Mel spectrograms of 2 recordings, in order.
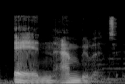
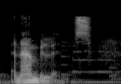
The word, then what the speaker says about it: an ambulance: 譬如一个救护车，an ambulance，即系佢就好将佢读成咧，an ambulance，咁咧就系怪怪地嘅。正常呢个字嘅发音咧，其实咧系就咁好弱、好轻嘅 followed by an N sound，so an 一个救护车，an ambulance。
